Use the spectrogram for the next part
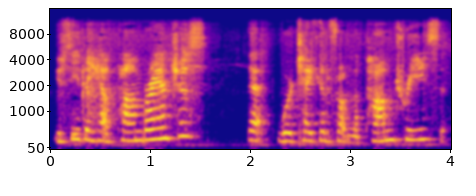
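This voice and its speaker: An older woman reads a children's picture book aloud on a front porch. Her voice sits a little high and has a noticeable creak. She pauses to explain things simply, with faint outdoor noise in the recording. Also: darkish tone, poor audio. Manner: explanatory asides in simple words. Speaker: children's story reader. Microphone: camera a few feet away.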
